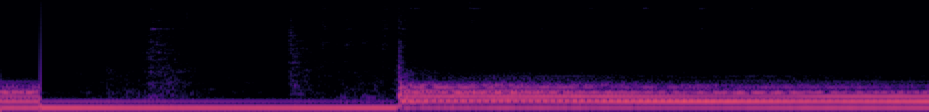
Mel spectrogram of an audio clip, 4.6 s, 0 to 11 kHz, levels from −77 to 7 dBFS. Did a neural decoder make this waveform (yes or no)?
no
